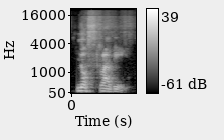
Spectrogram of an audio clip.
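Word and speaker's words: na zdraví: In Czech, Nostravi. Nostravi, right. Right. So even Polish has the same stress, puts the stress in the same syllable as the Russian, but in Czech it's Nostravi.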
